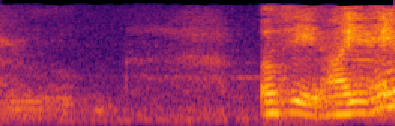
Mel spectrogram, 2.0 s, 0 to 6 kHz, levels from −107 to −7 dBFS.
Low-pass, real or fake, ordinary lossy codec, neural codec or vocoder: 5.4 kHz; fake; MP3, 24 kbps; codec, 24 kHz, 0.9 kbps, WavTokenizer, medium music audio release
